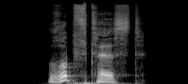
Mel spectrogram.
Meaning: inflection of rupfen: 1. second-person singular preterite 2. second-person singular subjunctive II
- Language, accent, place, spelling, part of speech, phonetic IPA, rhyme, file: German, Germany, Berlin, rupftest, verb, [ˈʁʊp͡ftəst], -ʊp͡ftəst, De-rupftest.ogg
